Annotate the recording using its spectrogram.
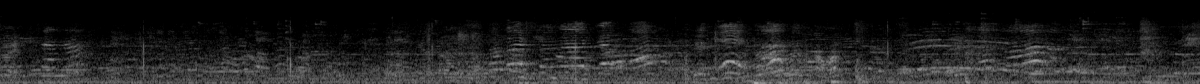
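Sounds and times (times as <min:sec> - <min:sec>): people talking: 0:00.0 - 0:12.0
children shouting at play: 0:04.9 - 0:12.0.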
